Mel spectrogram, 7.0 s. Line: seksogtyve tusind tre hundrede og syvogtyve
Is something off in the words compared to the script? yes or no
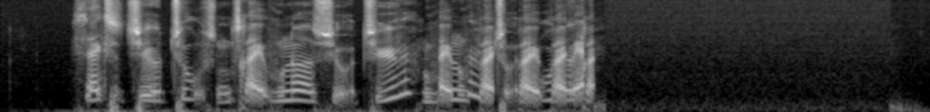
yes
